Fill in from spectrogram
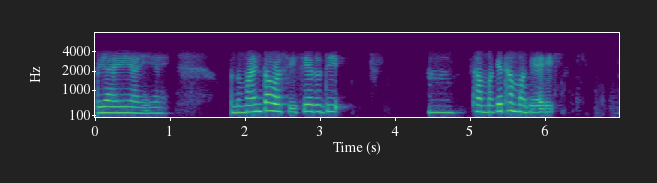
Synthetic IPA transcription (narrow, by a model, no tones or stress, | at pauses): ojajajaj | ɐdumajŋtawɾɐsiːseɐdudi | tʰɐmːɐɡetʰɐmːɐɡej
